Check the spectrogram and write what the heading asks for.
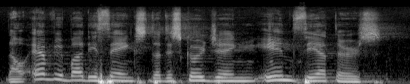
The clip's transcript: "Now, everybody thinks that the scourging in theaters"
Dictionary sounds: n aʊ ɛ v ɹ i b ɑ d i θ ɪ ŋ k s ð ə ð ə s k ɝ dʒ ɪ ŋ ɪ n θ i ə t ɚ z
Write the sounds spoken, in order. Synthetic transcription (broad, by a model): n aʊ ɛ v ɹ i b ɑ d i θ ɪ ŋ k s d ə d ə s k ɝ dʒ ɪ ŋ ɪ n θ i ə t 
